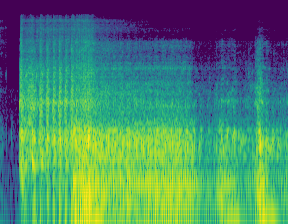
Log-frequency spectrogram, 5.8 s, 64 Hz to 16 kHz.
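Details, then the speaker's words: 2007 Audi A3 2.0 TDI diesel after replacing intercooler turbo boost pipe (boost leak): cranks briefly, catches and settles to a steady even idle; test drive afterwards showed good boost and strong pull, leak fixed. "right then guys so I think we can say 100% that this time we have fixed it as long as nothing else goes wrong but as far as I'm concerned we fixed it"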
